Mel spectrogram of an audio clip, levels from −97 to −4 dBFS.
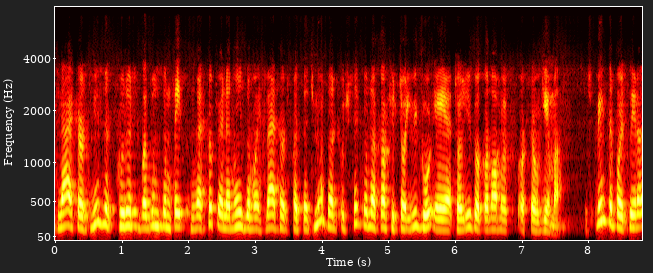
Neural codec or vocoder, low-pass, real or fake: codec, 16 kHz, 2 kbps, X-Codec, HuBERT features, trained on LibriSpeech; 7.2 kHz; fake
